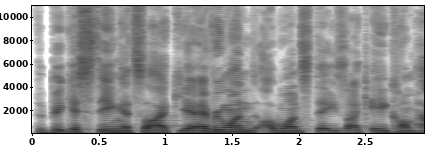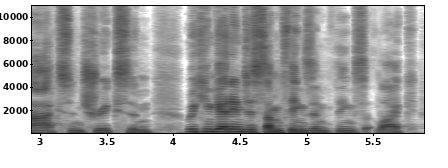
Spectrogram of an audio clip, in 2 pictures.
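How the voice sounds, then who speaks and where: Fast-talking Western Sydney man, higher-pitched. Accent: Western Sydney Australian. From Western Sydney, Australia. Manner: slangy, self-assured, says bro often. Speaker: podcast guest, entrepreneur. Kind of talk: casual podcast chat.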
